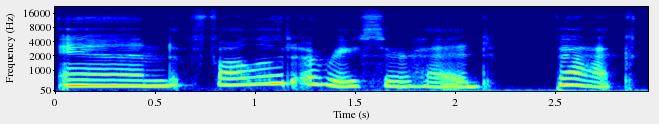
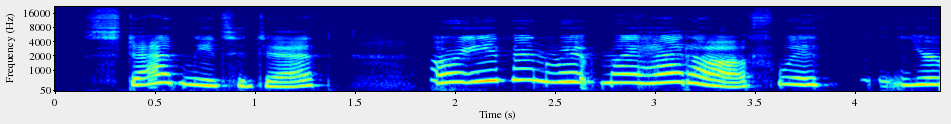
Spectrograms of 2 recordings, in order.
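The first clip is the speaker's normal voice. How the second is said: put-on higher, carefree little boy voice; cheerful hungry kid; 6 semitones higher than usual. Cat boy tells the man he doesn't mind dying, pleading sweetly for food. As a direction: ask for food first, unbothered and sweet.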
